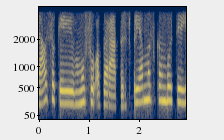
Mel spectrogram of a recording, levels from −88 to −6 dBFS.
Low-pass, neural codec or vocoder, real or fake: 3.6 kHz; none; real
